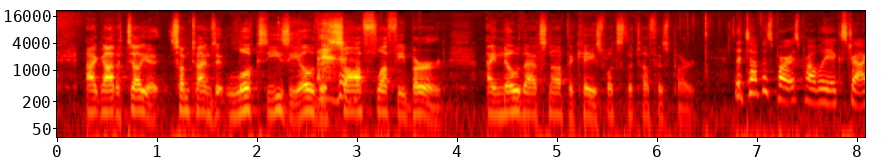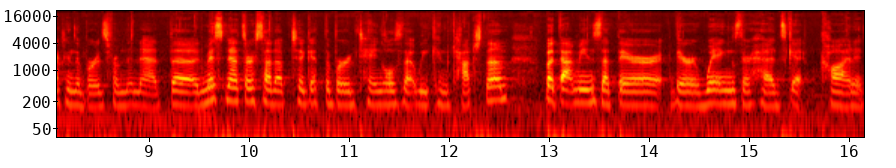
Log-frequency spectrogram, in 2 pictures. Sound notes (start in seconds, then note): 2.5 chuckles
